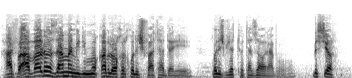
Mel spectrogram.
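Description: Methodical male teacher, fairly high voice. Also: vocal fry, breathy edge, muffled recording. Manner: methodical, repeats each rule. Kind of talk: lecturing on Arabic grammar.

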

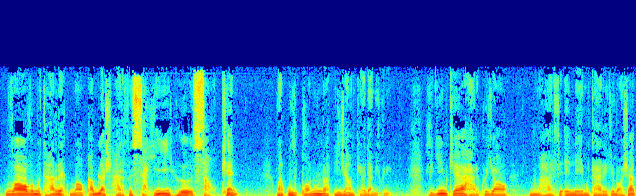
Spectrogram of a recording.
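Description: A man's voice: fairly low pitch, dark tone, breathy edge. A male teacher giving a grammar lesson, explaining step by step and reciting verb conjugations in a rhythmic drill. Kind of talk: Arabic grammar lesson taught in Persian.

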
